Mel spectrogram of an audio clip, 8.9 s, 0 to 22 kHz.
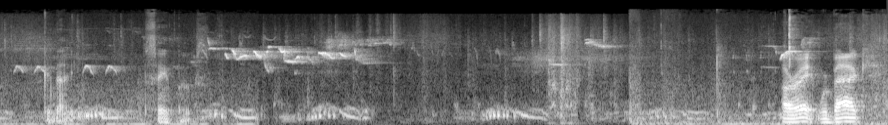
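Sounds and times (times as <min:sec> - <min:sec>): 
pigeons cooing: 0:00.0 - 0:08.2
speech: 0:00.5 - 0:03.0, 0:07.8 - 0:08.8.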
